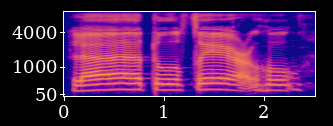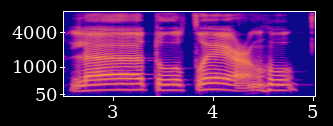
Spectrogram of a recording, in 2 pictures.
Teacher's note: پہلا تا پھر طا، طا کو موٹا پڑھا جائے گا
